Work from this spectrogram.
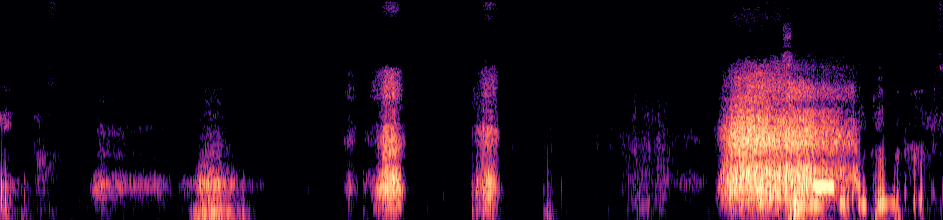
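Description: Wet, congested sneezes and sniffs from someone with a bad head cold, a few short snorts and gasping breaths followed by one loud, spluttering sneeze near the end, close to the mic in a quiet room.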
